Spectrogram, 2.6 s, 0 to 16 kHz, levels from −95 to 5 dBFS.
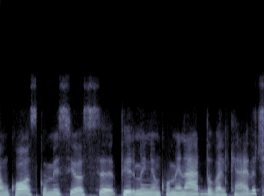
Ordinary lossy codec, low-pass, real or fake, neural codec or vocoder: Opus, 24 kbps; 7.2 kHz; fake; codec, 16 kHz, 4 kbps, X-Codec, HuBERT features, trained on balanced general audio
